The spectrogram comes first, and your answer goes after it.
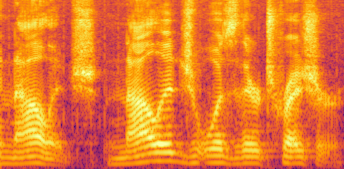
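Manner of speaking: a hint of quiet, solemn narration; lightly imitating a grave film epilogue. Harrison Ford's closing line, lightly done in a quiet, solemn tone. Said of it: "in the same tone as the epilogue to Blade Runner".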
